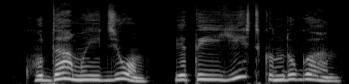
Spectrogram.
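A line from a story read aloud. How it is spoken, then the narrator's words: Barely audible whispered question. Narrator (Russian): еле слышным шепотом спросила я у Миланы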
